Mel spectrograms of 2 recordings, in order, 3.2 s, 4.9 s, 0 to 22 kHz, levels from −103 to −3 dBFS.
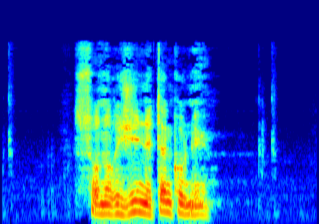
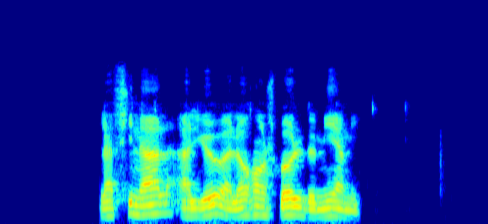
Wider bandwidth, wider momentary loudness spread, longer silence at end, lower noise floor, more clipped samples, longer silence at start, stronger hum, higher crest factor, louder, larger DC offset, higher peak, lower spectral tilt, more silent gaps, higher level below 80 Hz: first, 11 kHz vs 7.4 kHz; first, 12 LU vs 9 LU; second, 1.1 s vs 1.3 s; second, -74 dBFS vs under -90 dBFS; neither; second, 0.75 s vs 1 s; neither; about the same, 18 dB vs 20 dB; first, -23 LUFS vs -40 LUFS; neither; first, -8 dBFS vs -22 dBFS; first, -6 dB/octave vs -4.5 dB/octave; neither; first, -66 dBFS vs -84 dBFS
